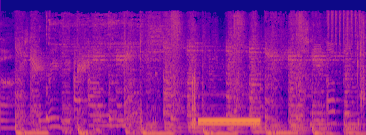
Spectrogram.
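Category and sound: signal or alarm, phone ringing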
